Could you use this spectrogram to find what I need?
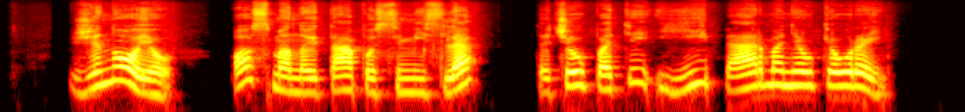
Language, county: Lithuanian, Kaunas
